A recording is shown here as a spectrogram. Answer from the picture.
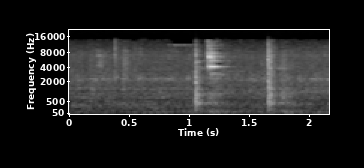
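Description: A butcher's knife chopping into a goat head on a wooden block: two sharp strikes a little over half a second apart, the first with a short metallic clink.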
